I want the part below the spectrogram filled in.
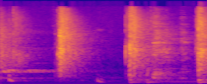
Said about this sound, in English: You can clap along.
